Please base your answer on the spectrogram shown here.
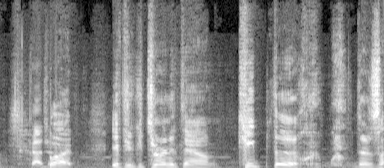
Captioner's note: grunting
